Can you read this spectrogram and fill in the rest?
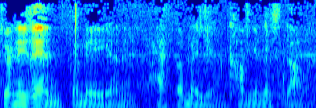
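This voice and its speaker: An actor playing a wary, wry undercover courier in a dry, hard-boiled 1950s radio drama style. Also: male voice, rumbling low, steady tone, a little fast. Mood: wry narrating. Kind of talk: 1950s American radio drama acting with narration.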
